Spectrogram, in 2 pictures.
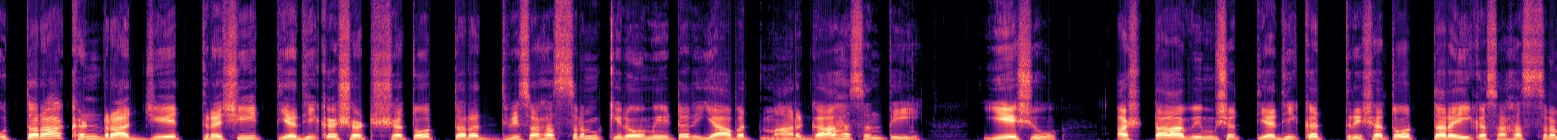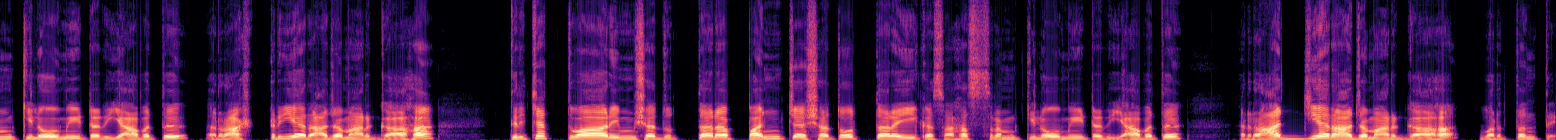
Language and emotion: Sanskrit, neutral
